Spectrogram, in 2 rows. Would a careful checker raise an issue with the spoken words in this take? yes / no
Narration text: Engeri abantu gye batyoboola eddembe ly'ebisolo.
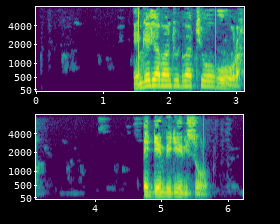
yes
